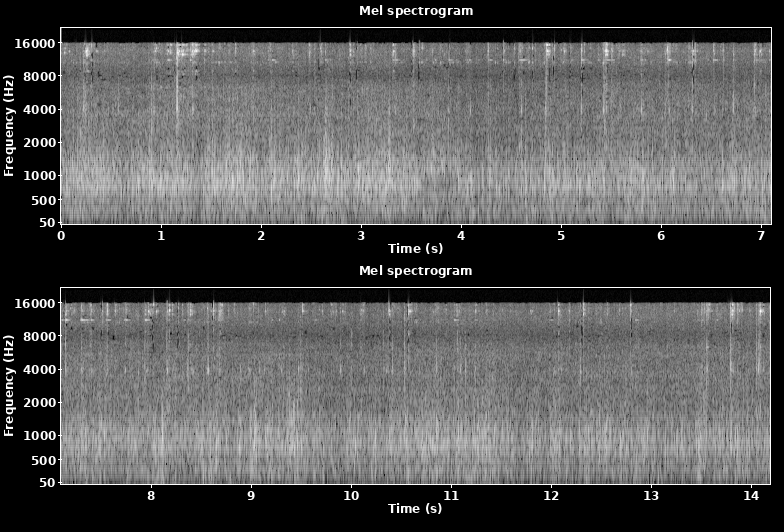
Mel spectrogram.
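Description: Steady rush of wind and road noise while riding a first-generation Yamaha NMAX scooter, with a fine irregular crackle of wind buffeting the microphone.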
